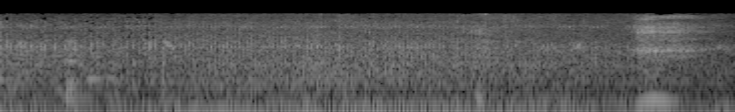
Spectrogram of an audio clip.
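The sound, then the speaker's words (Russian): A tractor's heavy engine rumbles steadily, idling with a low, constant drone, while brief indistinct voices come through over the noise. “Еще проще догадаться о значении такого интернационального слова, если слышно шум, как, к примеру, у трактора.”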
